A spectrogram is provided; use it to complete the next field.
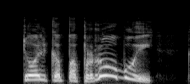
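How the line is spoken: Choked, strangled shout. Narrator (Russian): кричал Хайрам, насколько это было для него возможно, ибо Бенджамин крепко держал его за глотку

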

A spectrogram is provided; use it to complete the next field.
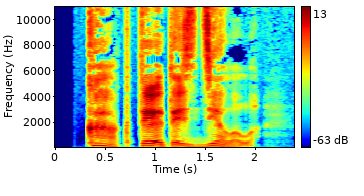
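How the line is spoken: Hoarse rasp. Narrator (Russian): хрипит он

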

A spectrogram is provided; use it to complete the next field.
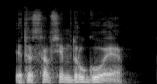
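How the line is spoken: Grumble. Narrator (Russian): проворчал Георг

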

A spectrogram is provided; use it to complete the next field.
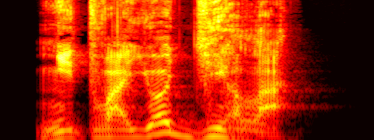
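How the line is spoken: Barking snap. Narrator (Russian): рявкнул Хагрид

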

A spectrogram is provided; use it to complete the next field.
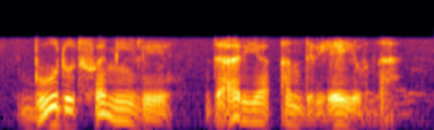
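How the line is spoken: Honeyed voice. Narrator (Russian): майор медоточивым голосом сказал

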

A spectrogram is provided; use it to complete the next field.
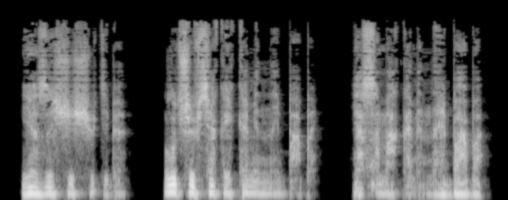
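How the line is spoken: Passionate whisper. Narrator (Russian): страстно шептала Мона

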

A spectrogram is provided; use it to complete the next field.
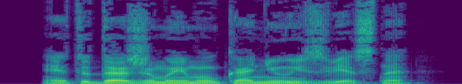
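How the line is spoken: Dry. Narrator (Russian): сухо молвил Тирион

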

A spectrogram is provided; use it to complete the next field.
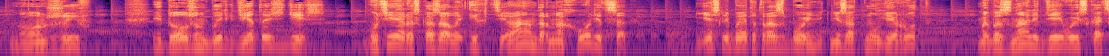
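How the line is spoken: Plain. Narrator (Russian): сказал Кристо

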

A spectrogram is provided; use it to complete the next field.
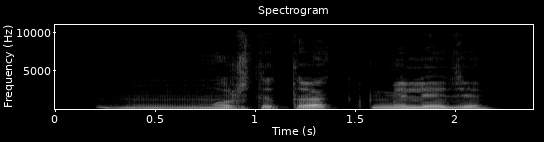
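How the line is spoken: Uncertain. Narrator (Russian): неуверенно ответил Дунк

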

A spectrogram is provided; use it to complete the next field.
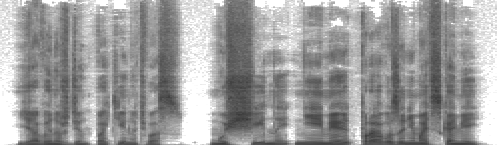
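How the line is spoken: Whisper. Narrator (Russian): Дюруа прошептал

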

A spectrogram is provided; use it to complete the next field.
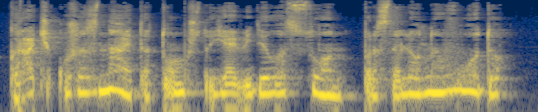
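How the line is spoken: Whispering in ear. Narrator (Russian): шепнула на ухо ежевике ласточка

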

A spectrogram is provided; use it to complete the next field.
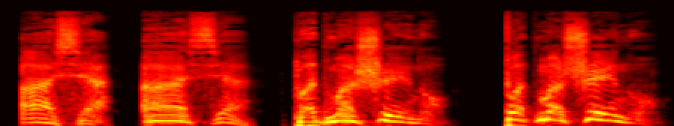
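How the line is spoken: Hoarse wheezing. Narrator (Russian): Он хрипел в эту пустоту

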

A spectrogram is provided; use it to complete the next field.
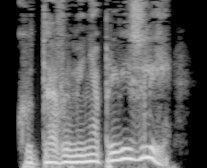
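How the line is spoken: Frightened man. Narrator (Russian): испуганно отреагировал Печенков

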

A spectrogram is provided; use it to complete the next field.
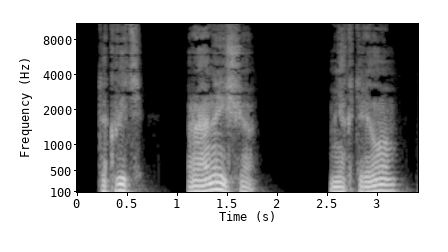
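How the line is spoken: Dejected voice. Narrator (Russian): упавшим голосом сказал Сенька

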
